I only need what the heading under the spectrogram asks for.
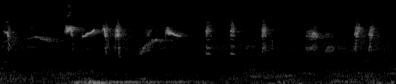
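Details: Eurasian nuthatch uttering loud, high chirps and downslurred whistles in quick succession, then softer evenly spaced notes, with a faint low hum beneath.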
